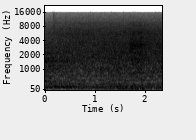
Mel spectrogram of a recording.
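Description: Steady hiss of background noise in a pause between spoken answers, with no distinct event.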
